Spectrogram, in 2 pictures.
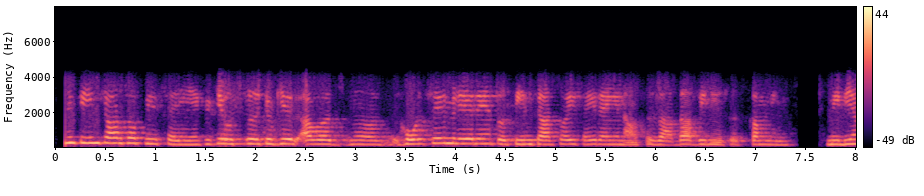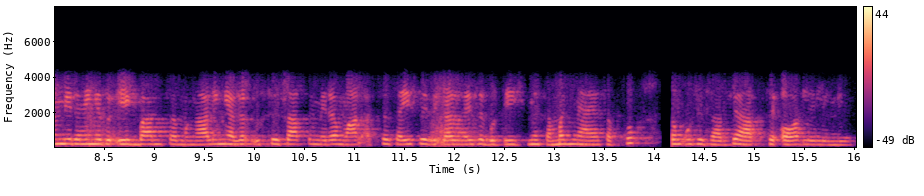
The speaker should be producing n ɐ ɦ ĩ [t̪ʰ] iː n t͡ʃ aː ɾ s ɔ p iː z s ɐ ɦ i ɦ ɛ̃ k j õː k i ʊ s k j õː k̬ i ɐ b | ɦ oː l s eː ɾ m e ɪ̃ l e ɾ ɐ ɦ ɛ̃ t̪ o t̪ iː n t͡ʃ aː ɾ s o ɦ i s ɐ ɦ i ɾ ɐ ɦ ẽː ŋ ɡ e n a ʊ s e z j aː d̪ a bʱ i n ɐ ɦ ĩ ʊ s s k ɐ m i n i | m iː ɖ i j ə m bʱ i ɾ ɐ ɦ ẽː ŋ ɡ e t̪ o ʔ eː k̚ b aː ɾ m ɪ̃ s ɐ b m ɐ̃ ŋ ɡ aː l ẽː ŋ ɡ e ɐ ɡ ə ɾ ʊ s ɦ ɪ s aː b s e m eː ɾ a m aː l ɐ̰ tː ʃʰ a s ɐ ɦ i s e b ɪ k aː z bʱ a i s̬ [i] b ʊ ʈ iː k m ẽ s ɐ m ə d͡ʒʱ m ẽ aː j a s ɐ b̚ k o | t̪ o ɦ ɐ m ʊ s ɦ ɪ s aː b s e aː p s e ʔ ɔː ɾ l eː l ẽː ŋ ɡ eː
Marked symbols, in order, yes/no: no, no

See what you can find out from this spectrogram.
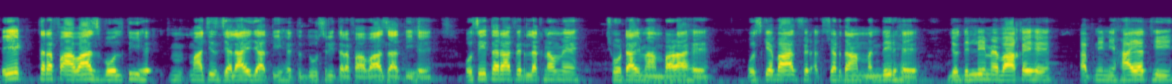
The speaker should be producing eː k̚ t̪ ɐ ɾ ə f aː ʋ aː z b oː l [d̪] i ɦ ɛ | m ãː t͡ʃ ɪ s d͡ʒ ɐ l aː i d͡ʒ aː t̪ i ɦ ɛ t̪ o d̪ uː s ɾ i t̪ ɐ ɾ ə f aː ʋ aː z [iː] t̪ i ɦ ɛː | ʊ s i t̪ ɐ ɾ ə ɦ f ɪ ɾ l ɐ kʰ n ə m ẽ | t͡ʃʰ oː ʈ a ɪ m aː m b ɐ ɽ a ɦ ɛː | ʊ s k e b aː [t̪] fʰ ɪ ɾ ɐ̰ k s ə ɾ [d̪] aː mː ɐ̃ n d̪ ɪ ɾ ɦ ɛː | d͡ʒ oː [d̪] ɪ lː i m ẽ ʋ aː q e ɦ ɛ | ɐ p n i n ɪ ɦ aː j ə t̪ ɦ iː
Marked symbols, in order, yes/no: no, no, no, yes, yes

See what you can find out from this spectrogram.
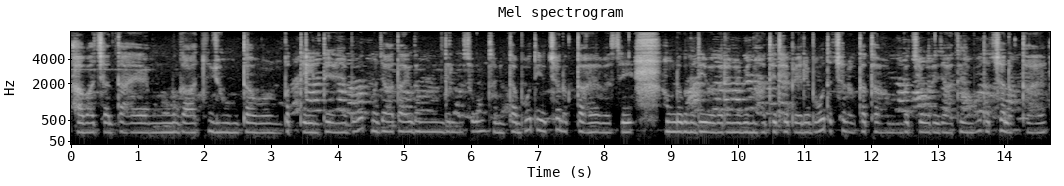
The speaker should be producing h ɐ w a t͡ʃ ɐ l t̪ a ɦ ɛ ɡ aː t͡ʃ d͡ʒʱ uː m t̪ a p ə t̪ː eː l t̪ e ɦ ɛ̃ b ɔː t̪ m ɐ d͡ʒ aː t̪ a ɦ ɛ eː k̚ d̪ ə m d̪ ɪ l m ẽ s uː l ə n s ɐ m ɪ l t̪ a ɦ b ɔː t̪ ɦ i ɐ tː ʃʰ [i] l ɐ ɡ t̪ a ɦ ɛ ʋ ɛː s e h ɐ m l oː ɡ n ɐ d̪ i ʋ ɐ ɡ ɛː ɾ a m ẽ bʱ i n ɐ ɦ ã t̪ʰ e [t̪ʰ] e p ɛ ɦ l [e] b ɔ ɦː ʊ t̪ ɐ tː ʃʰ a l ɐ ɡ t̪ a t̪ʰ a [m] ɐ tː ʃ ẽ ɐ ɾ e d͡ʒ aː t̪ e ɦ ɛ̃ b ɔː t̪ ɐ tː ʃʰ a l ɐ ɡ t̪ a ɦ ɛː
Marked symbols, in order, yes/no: no, yes, yes, no

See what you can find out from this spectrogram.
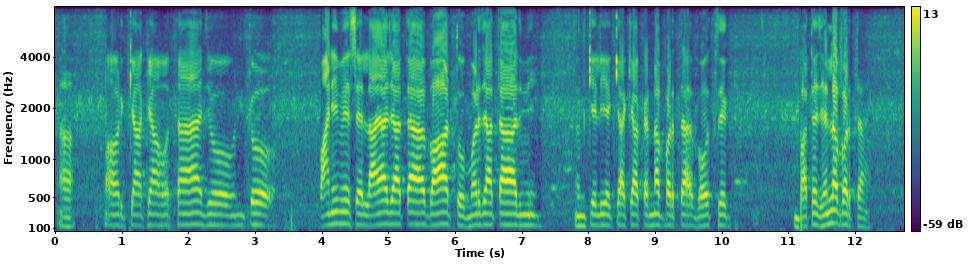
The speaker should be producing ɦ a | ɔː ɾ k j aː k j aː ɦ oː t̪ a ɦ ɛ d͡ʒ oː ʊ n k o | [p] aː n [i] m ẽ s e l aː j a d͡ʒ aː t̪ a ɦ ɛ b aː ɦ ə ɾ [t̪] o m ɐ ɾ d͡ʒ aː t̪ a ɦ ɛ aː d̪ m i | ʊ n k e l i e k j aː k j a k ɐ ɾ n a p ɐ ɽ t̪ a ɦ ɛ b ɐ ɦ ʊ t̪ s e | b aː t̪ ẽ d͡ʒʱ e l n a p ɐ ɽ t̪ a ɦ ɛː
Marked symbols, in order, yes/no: yes, yes, yes

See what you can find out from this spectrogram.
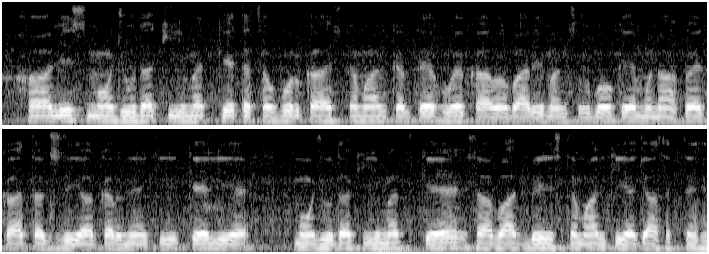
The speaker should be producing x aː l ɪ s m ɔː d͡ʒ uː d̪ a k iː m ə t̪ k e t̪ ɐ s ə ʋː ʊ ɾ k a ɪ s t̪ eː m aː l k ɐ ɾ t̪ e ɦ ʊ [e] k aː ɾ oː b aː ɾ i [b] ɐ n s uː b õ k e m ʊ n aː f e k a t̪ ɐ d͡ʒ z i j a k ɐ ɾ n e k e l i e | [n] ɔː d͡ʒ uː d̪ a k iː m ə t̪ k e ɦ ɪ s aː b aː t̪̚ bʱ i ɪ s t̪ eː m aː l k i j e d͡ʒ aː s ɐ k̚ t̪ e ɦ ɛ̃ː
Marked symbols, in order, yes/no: yes, no, no

